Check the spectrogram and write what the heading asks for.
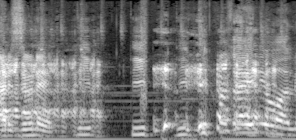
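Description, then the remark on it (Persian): A voice mimics a street vendor's squeaky toy rattle with four quick, repeated high chirping syllables, set within lively speech and light chuckling. “این صداش اینجوری بود پیت پیت جغجغه صدا میده”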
